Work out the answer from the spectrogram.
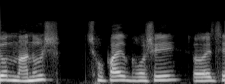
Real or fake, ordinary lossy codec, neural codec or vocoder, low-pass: fake; none; codec, 16 kHz, 1 kbps, X-Codec, HuBERT features, trained on general audio; none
